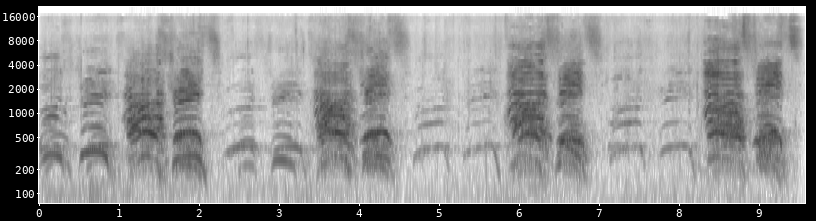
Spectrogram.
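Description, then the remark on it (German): A small protest march in Kassel, formed by people who had held out for hours in and in front of an occupied house, chants in a steady rhythm, loud bursts of massed voices repeating a short slogan roughly every two seconds, with quieter calls filling the gaps between chants. “Schnell formierte sich ein kleinerer Demozug aus den Menschen, die über Stunden in dem Haus und vor dem Haus ausgeharrt hatten.”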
